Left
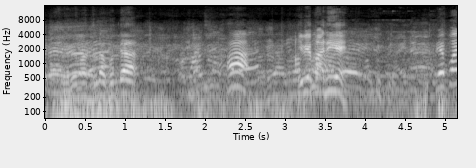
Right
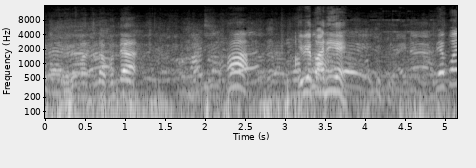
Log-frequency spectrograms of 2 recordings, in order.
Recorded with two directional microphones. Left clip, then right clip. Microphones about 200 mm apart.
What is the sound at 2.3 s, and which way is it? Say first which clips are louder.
Speech: left 2 dB; 40° right (ahead or behind).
